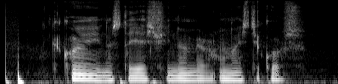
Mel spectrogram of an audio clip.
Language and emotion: Russian, neutral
